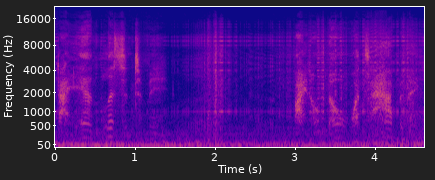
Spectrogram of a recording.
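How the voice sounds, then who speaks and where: A man playing a concerned ghostly husband in an audio horror drama, speaking in a breathy half-whisper. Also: high voice, slow, heavy background noise. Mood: urgent, suspicious. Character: ghostly dead husband calling through car radio, concerned.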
